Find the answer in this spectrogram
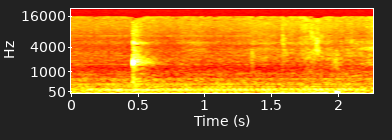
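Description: Very quiet room with a faint low hum and a soft, short click about half a second in, with another near the end.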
